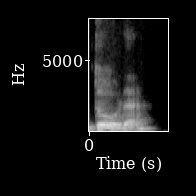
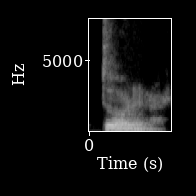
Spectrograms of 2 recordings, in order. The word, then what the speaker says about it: daughter: Hay algunos lugares donde lo pronuncian Dora. O puedes decir daughter, daughter o Dora, de acuerdo a donde estés. En Australia es usual que digan Dora, my Dora.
